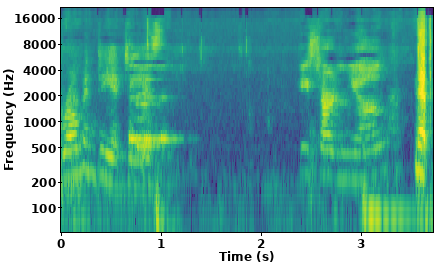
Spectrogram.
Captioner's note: buzzer chimes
